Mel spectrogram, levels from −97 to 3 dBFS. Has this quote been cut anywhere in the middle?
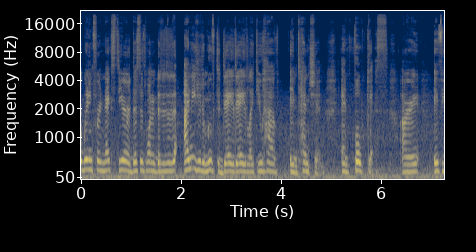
no; 0 cuts

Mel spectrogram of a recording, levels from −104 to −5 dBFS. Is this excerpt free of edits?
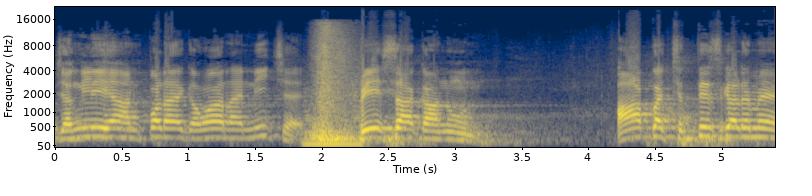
no; 1 cut; at 2.0 s

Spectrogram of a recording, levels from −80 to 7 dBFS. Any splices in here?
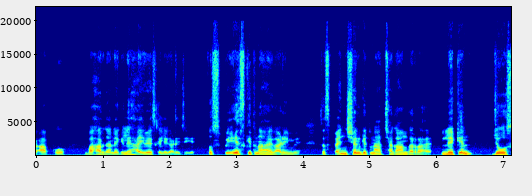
yes; 2 cuts; at 2.6 s, 6.0 s

